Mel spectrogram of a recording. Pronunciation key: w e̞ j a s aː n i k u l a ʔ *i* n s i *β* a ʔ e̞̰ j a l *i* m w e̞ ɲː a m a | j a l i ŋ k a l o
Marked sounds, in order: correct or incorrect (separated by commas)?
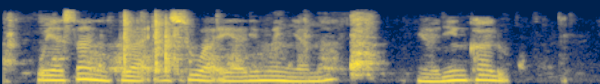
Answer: incorrect, incorrect, correct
